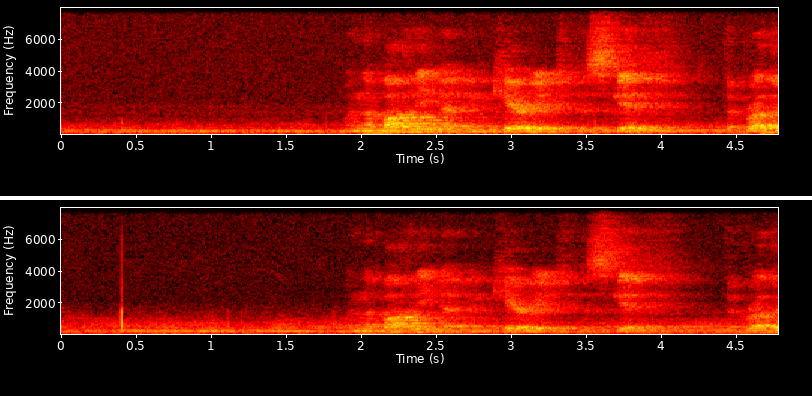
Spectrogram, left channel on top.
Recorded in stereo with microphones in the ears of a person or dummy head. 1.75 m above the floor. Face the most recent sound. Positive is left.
turn(degrees=10)  # may be behind; listen again after turning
